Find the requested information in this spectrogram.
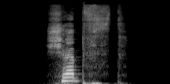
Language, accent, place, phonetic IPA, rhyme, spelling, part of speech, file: German, Germany, Berlin, [ʃœp͡fst], -œp͡fst, schöpfst, verb, De-schöpfst.ogg
- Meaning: second-person singular present of schöpfen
